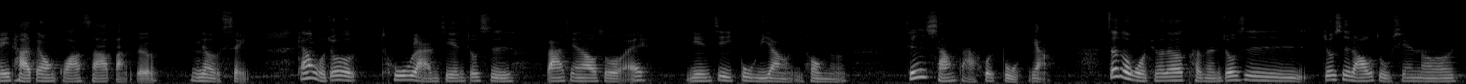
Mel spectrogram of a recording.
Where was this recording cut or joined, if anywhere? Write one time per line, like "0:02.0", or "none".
none

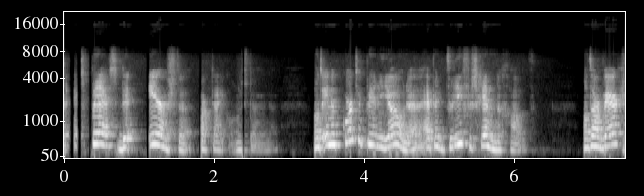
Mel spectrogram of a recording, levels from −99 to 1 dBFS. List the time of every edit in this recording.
none

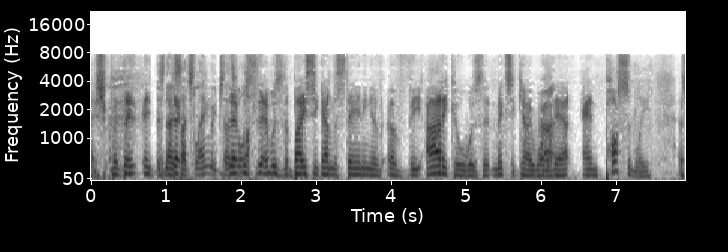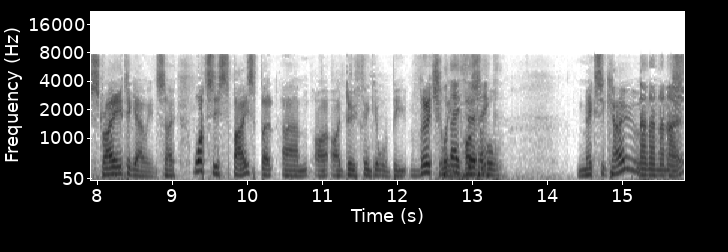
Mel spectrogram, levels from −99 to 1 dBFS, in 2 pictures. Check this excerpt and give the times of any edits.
none

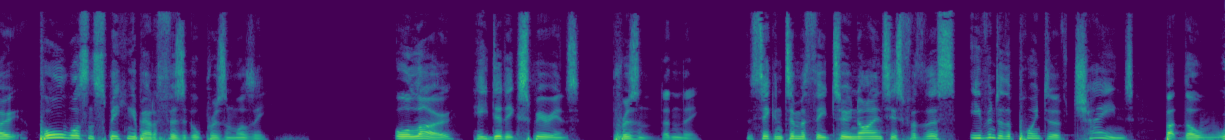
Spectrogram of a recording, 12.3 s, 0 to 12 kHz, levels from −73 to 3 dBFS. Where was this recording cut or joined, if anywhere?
0:07.4
0:09.6

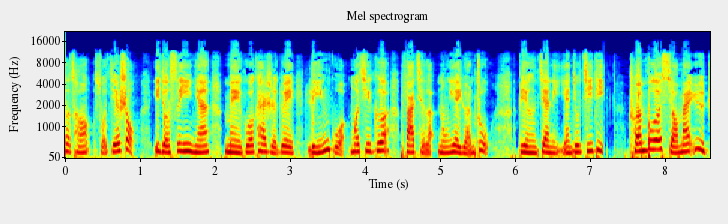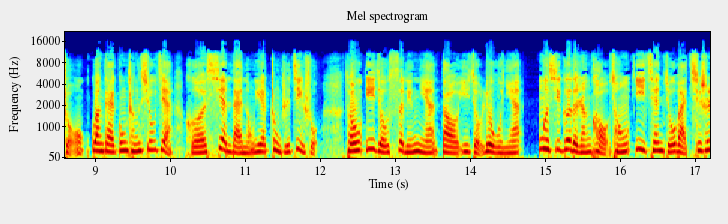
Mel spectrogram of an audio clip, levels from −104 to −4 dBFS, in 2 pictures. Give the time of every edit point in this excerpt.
0:06.0

